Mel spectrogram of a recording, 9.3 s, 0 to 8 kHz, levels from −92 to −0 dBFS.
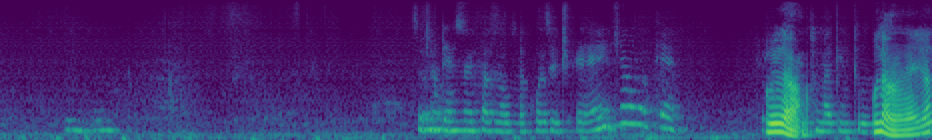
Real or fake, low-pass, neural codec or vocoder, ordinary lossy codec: fake; none; codec, 16 kHz, 1 kbps, X-Codec, HuBERT features, trained on general audio; none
